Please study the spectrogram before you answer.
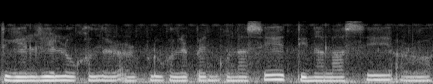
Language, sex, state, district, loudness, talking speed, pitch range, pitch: Nagamese, female, Nagaland, Kohima, -13 LUFS, 165 wpm, 170-185 Hz, 180 Hz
